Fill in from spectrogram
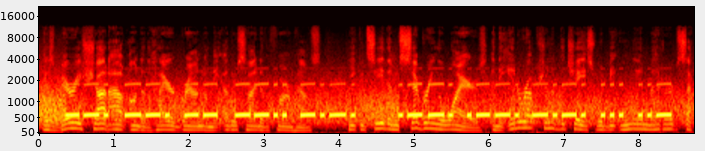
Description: Morse code (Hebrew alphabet), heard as a keyed tone, hand-sent with a bug key, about 20 wpm, 600 Hz, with radio static, a narrow filter and speech in English. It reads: גגמזס פפסשט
